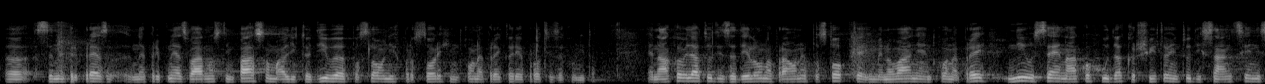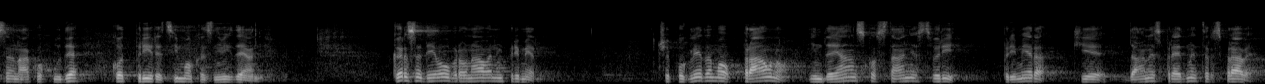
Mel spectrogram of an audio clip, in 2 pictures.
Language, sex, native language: Slovenian, male, Slovenian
